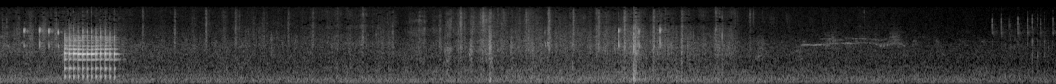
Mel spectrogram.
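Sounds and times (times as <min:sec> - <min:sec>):
Magnificent Frigatebird beak tapping: 0:00.1 - 0:03.8, 0:04.9 - 0:07.3.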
